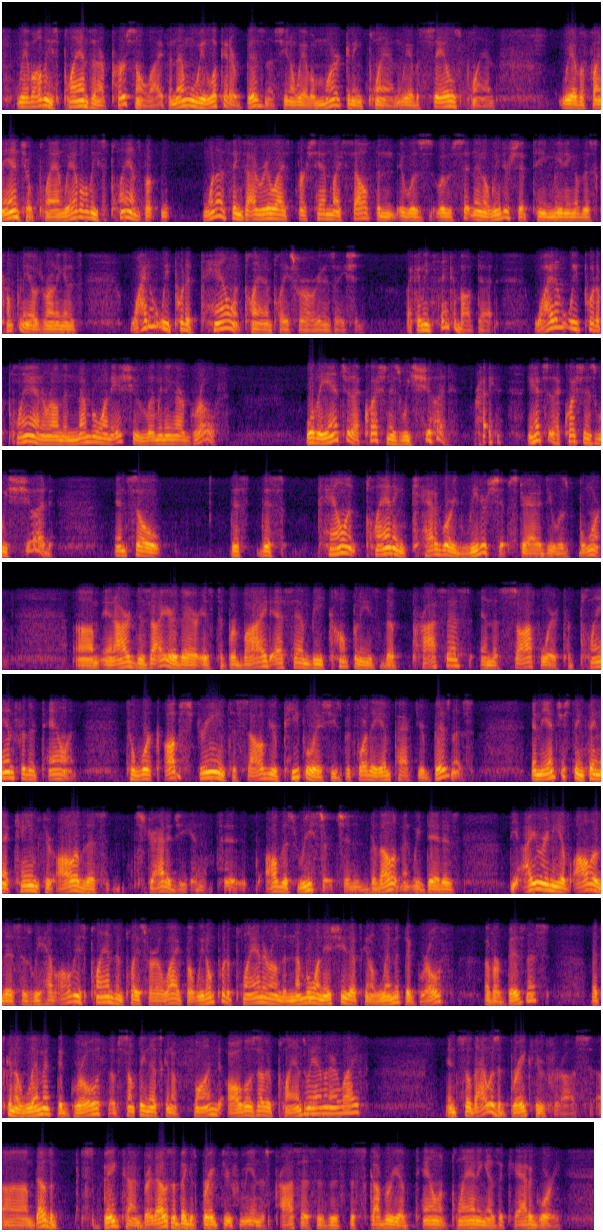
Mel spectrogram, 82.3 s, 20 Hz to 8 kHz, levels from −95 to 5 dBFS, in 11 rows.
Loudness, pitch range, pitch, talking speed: -20 LUFS, 90-130 Hz, 105 Hz, 200 wpm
